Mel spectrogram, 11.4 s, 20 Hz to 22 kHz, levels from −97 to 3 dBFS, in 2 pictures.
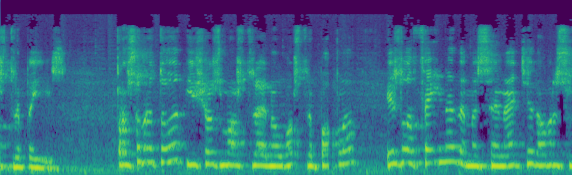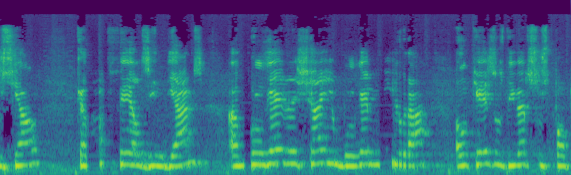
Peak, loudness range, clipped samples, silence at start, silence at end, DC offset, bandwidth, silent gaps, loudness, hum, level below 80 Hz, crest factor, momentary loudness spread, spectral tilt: -2 dBFS; 2 LU; under 0.1%; 0 s; 0 s; under 0.1%; 12.5 kHz; none; -15 LUFS; none; -46 dBFS; 14 dB; 6 LU; -4 dB/octave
